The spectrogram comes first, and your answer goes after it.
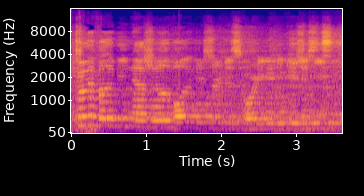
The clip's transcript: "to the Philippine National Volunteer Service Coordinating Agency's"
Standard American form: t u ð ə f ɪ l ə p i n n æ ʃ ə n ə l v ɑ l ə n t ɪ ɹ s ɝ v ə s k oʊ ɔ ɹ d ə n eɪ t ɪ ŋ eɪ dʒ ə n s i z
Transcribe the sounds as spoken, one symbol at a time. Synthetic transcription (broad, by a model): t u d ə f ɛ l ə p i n n æ ʃ ə n ə l p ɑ l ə t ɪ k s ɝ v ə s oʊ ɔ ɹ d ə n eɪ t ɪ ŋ eɪ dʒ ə n s i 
